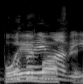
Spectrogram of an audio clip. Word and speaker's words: Boye Mafe: How do you pronounce his name? Because I would say Boye Mafe, I believe. Boye Mafe.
